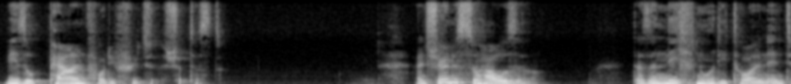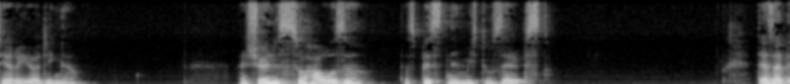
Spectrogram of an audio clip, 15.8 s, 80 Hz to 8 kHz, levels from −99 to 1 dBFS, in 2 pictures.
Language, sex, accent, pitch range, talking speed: German, female, German, 165-215 Hz, 100 wpm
